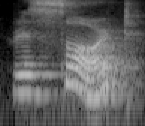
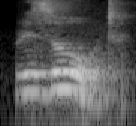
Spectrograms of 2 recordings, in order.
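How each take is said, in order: First: The middle consonant is a hissing S sound. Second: The middle consonant is a buzzing Z sound. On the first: The speaker calls it wrong. "this is the incorrect way to pronounce it" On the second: The speaker calls it right. "this should be pronounced with the sound Z"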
